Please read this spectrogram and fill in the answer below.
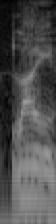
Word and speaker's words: lion: 则，Lion 啊，不要念成 Leon 或者 Leon 啊，因为英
